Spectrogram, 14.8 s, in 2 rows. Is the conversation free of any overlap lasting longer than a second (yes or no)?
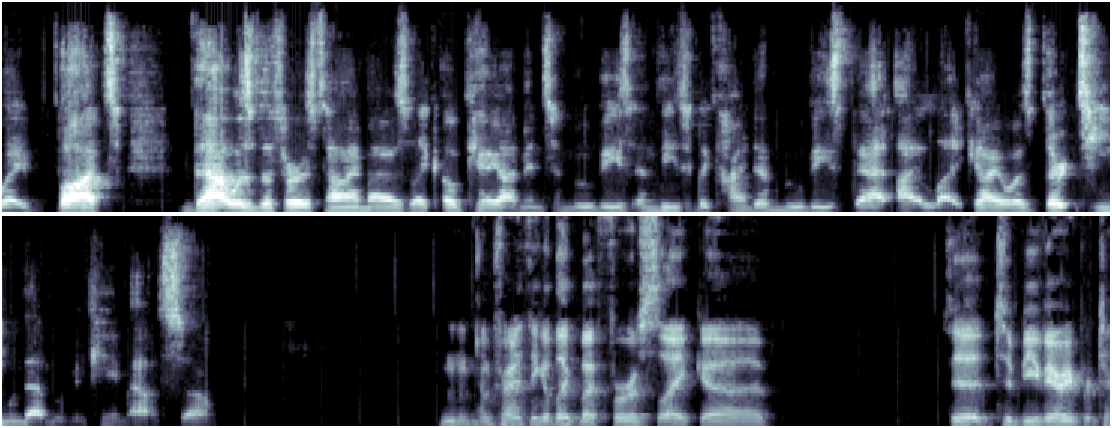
yes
